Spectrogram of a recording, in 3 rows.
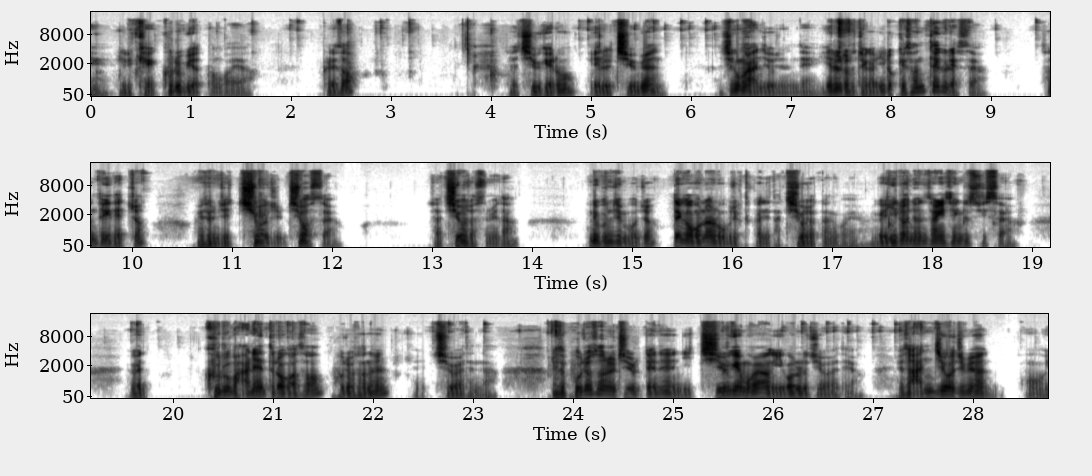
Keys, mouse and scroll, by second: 2.0 shift+middle click, 6.5 space, 10.2 Delete, 17.7 ctrl+z, 21.2 e, 22.6 space, 22.7 Escape, 27.8 space.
